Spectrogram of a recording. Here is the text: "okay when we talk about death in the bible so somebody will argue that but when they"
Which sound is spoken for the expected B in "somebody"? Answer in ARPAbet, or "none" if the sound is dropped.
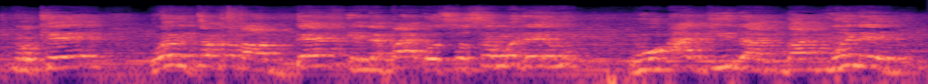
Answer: none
